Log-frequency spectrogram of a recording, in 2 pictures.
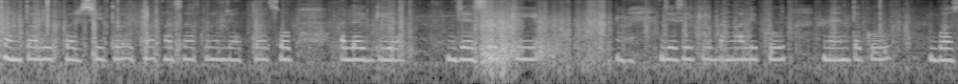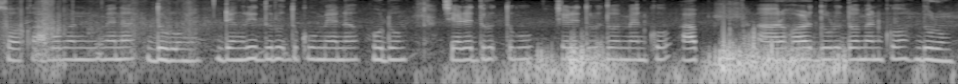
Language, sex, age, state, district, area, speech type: Santali, female, 18-30, West Bengal, Paschim Bardhaman, rural, spontaneous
